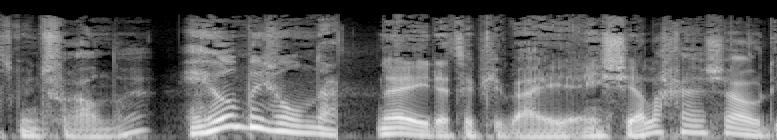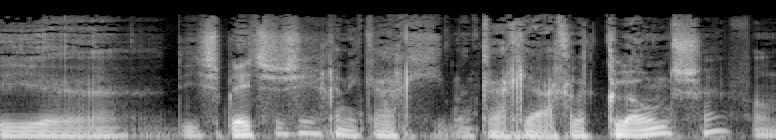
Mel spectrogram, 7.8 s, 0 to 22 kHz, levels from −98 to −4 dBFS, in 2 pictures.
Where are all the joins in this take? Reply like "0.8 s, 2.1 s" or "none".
1.7 s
